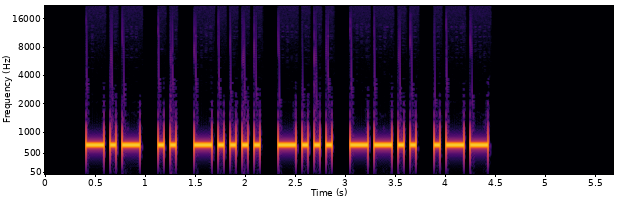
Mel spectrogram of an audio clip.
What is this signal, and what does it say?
Morse code, heard as a keyed tone, about 20 wpm, 700 Hz. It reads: KI6BZW
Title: USA Call Signs - 6 Characters - Repeated 3x - 20wpm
